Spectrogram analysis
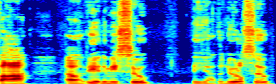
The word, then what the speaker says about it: pho: was I going oh yeah I love I pronounce it pho but I understand it's really pronounced PAH Vietnamese soup the noodle soup with I love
